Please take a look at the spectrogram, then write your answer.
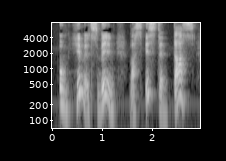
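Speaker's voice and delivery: a lady suddenly spotting strangers below; mildly voiced shrill fright; shrill alarm. A narrator's reading. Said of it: "mit schriller Stimme".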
